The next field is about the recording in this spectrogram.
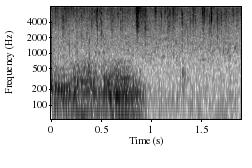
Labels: {"label": "biophony, growl", "recorder": "SoundTrap 500"}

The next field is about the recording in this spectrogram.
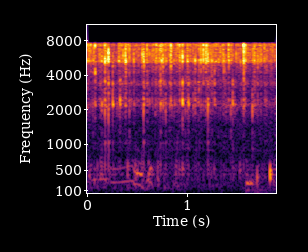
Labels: {"label": "biophony, cascading saw", "recorder": "HydroMoth"}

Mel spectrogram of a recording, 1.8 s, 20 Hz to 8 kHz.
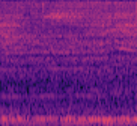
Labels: {"label": "anthrophony, boat engine", "recorder": "SoundTrap 500"}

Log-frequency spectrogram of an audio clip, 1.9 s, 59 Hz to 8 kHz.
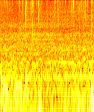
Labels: {"label": "anthrophony, boat engine", "recorder": "SoundTrap 500"}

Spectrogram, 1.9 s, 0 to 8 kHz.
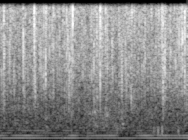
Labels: {"label": "biophony, midshipman", "recorder": "SoundTrap 500"}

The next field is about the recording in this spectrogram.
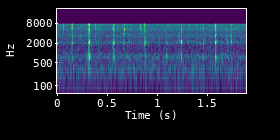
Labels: {"label": "ambient", "recorder": "HydroMoth"}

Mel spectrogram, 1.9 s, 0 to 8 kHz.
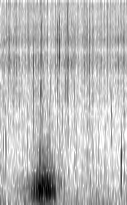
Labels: {"label": "biophony, growl", "recorder": "SoundTrap 600 or HydroMoth"}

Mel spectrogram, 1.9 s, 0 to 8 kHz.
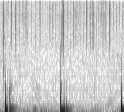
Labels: {"label": "biophony, double pulse", "recorder": "SoundTrap 300"}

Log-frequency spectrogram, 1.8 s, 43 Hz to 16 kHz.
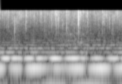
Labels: {"label": "biophony, midshipman", "recorder": "SoundTrap 500"}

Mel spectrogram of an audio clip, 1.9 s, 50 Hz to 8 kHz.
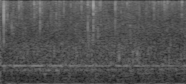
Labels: {"label": "anthrophony, boat engine", "recorder": "SoundTrap 500"}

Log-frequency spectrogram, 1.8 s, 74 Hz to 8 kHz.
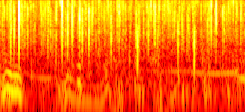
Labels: {"label": "biophony, cascading saw", "recorder": "SoundTrap 600 or HydroMoth"}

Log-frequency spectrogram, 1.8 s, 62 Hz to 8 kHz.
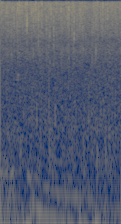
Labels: {"label": "biophony", "recorder": "SoundTrap 300"}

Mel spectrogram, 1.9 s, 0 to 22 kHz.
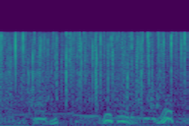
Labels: {"label": "biophony, cascading saw", "recorder": "SoundTrap 600 or HydroMoth"}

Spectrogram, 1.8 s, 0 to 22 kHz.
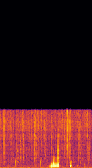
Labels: {"label": "biophony, sea urchins (Echinidae)", "recorder": "SoundTrap 600 or HydroMoth"}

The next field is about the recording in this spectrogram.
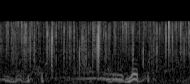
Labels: {"label": "biophony, cascading saw", "recorder": "SoundTrap 600 or HydroMoth"}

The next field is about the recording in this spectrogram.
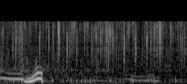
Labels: {"label": "biophony, cascading saw", "recorder": "SoundTrap 600 or HydroMoth"}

